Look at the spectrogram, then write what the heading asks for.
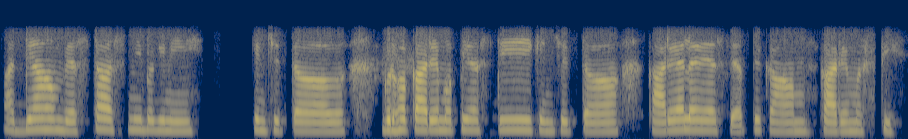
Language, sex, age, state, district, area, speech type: Sanskrit, female, 45-60, Karnataka, Belgaum, urban, conversation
